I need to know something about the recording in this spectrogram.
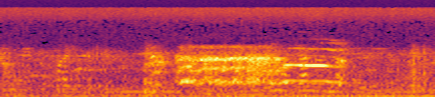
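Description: A single long bird call, about two seconds, starting a second and a half in, held on one pitch and dropping away at the end, over a low steady hum.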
